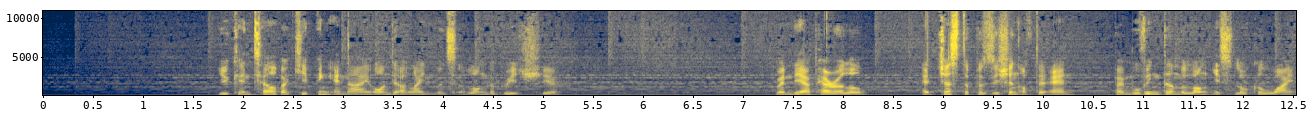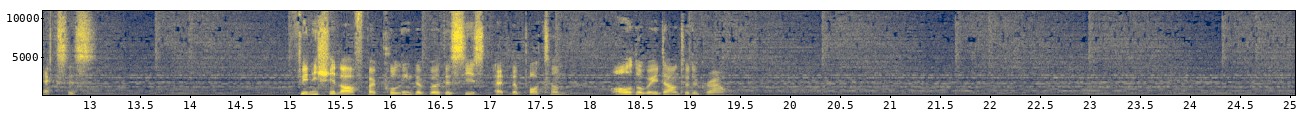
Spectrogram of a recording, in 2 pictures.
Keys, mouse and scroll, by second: 7.0-8.0 shift+middle drag, 8.0-8.5 scroll down 1, 8.5 Tab, 9.0 click, 9.9 g, 13.4 KP_1, 14.2-14.9 scroll down 3, 14.9 1, 15.2 click, 15.9 g, 18.8 Tab, 22.3 click, 23.5-25.0 drag.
